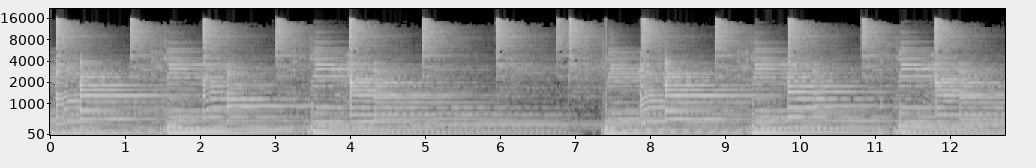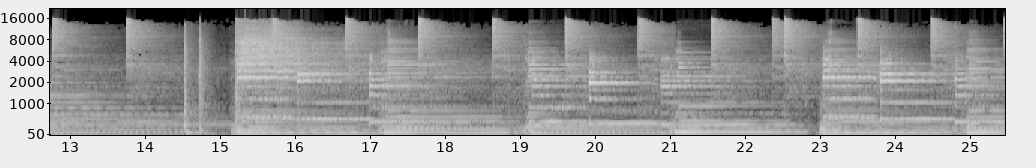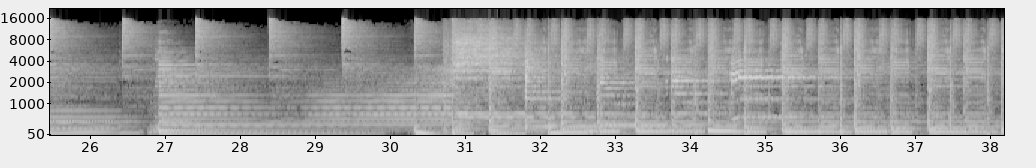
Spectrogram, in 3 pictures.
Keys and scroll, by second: 23.9 ctrl+-, 25.9 ctrl+space, 26.9 ctrl+-.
